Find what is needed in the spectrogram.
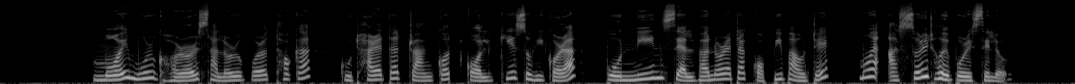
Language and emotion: Assamese, surprised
